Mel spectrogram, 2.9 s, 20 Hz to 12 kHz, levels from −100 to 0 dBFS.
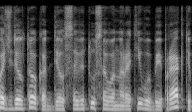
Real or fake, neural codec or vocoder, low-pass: real; none; 9.9 kHz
